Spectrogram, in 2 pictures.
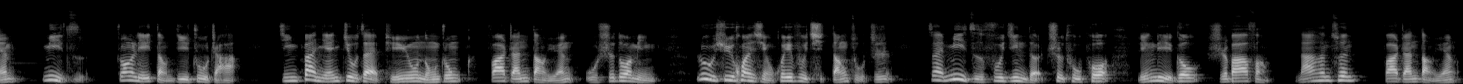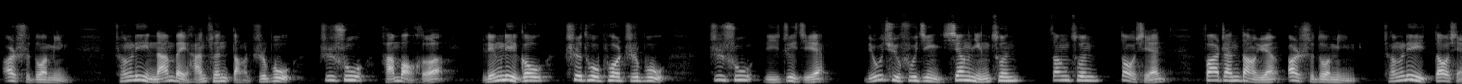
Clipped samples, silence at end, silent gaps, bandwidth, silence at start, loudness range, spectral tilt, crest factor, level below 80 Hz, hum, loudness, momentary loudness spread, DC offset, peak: under 0.1%; 0 s; none; 10.5 kHz; 0 s; 2 LU; -6 dB/octave; 18 dB; -70 dBFS; none; -23 LUFS; 11 LU; under 0.1%; -4 dBFS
